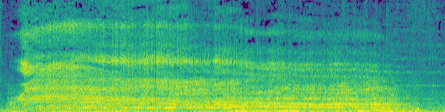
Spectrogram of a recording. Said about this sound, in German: Aber die, die ihren Bogen ausreichend gespannt haben, treffen das Ziel. Die Kreatur kreischt und schreit.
